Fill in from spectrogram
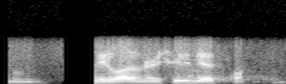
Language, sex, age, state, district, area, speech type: Telugu, male, 18-30, Andhra Pradesh, Eluru, urban, conversation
